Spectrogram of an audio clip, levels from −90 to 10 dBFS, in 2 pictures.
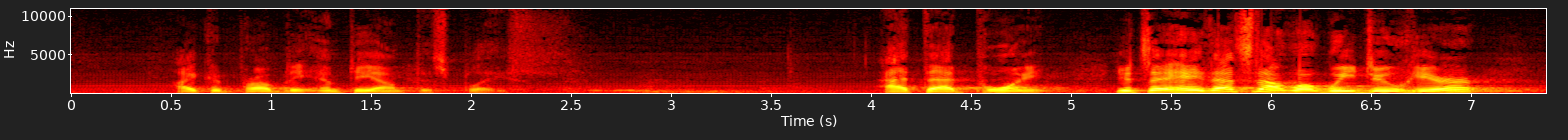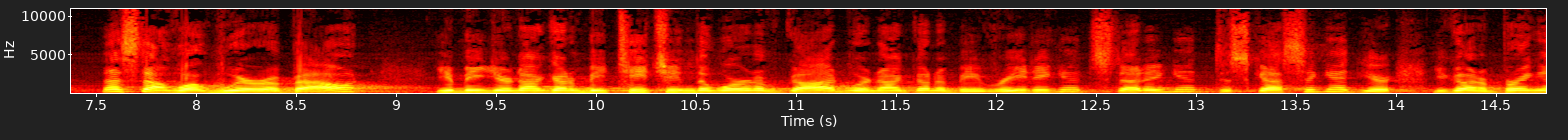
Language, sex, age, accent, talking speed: English, male, 60-79, American, 210 wpm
